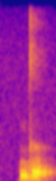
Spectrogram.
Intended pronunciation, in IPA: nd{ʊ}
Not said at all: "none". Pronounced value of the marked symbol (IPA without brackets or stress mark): ə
